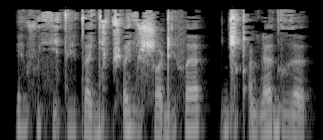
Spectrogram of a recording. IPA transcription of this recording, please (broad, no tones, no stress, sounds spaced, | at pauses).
e̤ sʷ ə̤ sʲ e t e̤ t̪ ɜ dʲ ṳ t͡ʃʼ ə zʲ e̤ ʂ ɔ ɖ e̤ f ɜ | ɖ͡ʐ ə̤ qʼ u ɳ ə̤ ɳ ɜ ɡ u ɣ ə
